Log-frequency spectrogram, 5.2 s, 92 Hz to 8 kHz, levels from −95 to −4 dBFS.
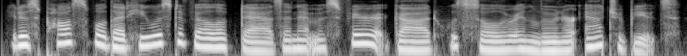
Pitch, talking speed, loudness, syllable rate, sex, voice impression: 180 Hz, 185 wpm, -18 LUFS, 5.9 syllables/s, female, very feminine, very adult-like, thin, tensed, slightly weak, slightly dark, slightly soft, very clear, very fluent, slightly raspy, slightly cute, cool, very intellectual, refreshing, very sincere, calm, very friendly, reassuring, unique, very elegant, slightly wild, sweet, slightly lively, kind, slightly modest, light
